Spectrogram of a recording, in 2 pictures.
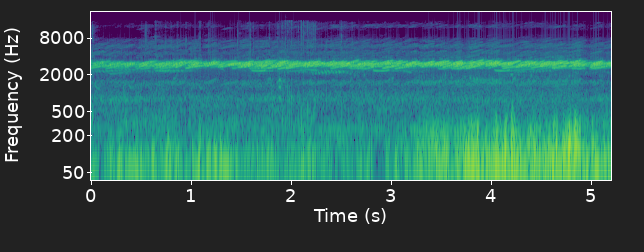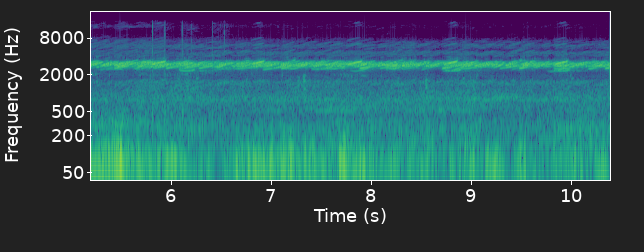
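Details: Spring peepers calling in Maine countryside in spring: a dense, unbroken chorus of high, shrill peeps merging into a steady ringing band, over low rumbling background noise.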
